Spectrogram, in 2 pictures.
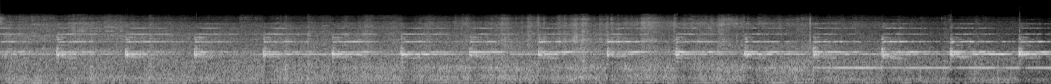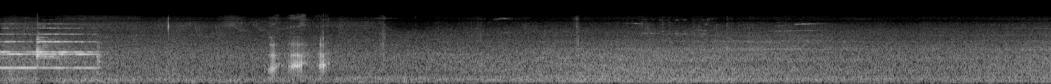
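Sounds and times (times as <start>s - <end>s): bell ringing: 0.0s - 11.6s
steady high tone: 0.0s - 11.6s
freight train wheels rumbling: 0.0s - 21.0s.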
